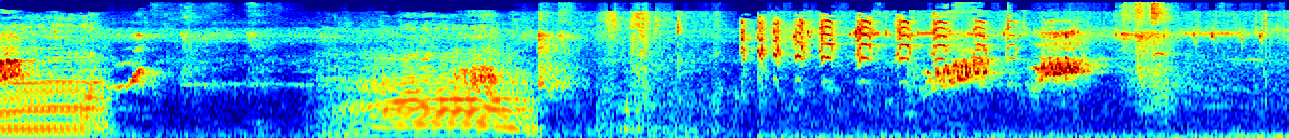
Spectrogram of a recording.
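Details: Two deep, harmonic cow (Bos taurus) moos, the second longer and rising slightly, followed by bird chirps, as a shepherd leads cows through muddy rice fields to a livestock pen.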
